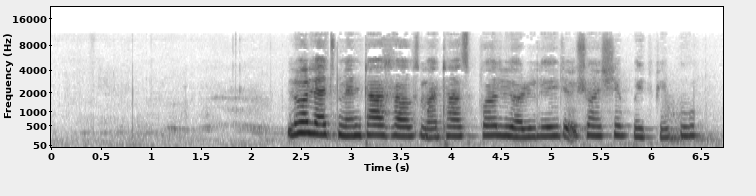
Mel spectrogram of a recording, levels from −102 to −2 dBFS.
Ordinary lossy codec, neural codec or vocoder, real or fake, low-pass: MP3, 48 kbps; codec, 32 kHz, 1.9 kbps, SNAC; fake; 14.4 kHz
